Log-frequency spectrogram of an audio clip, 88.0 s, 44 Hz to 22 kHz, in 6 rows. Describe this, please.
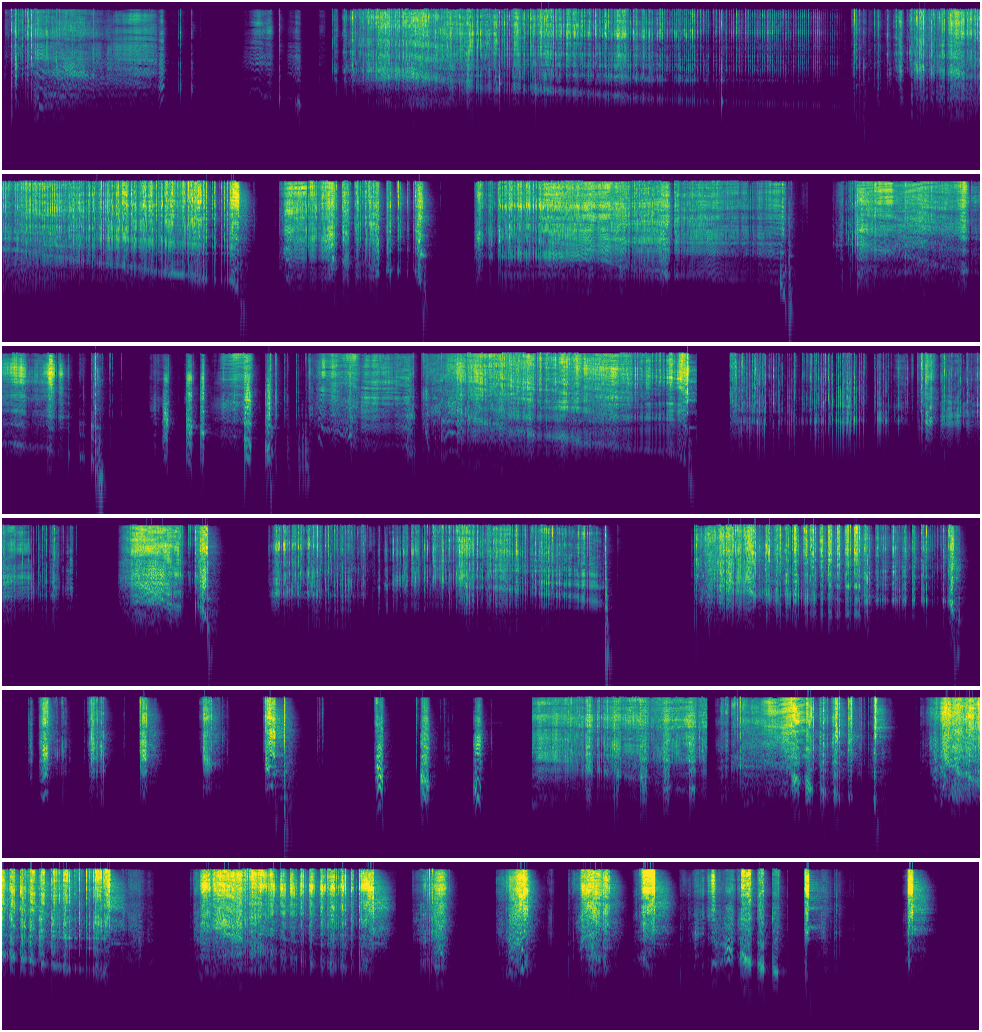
Rubber Stretch Rip 1
Ripping-stretching-rubber.Many uses from comedy to horror Live recording on Audio-technica 40 series Studio Mic Many variations. Natural room reverb.
balloon, breaking, creak, door, elastic, horror, latex, pull, rip, ripping, Rubber, sinuose, squeak, stretch, stretching, tear, wood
